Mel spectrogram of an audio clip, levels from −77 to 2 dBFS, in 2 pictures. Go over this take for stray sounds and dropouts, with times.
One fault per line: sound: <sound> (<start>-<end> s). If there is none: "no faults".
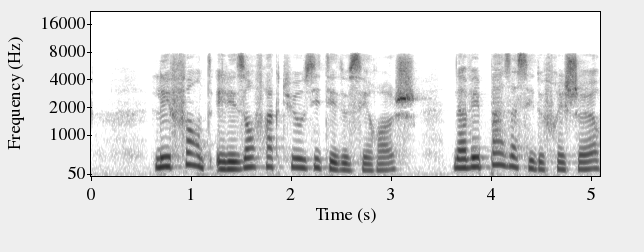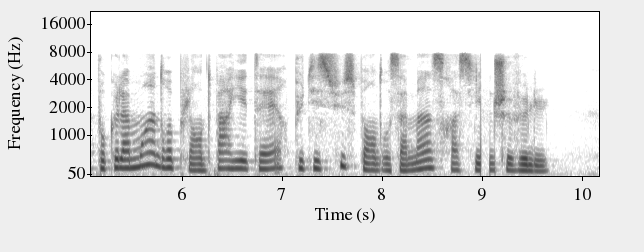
sound: dropout (9.0-9.1 s)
